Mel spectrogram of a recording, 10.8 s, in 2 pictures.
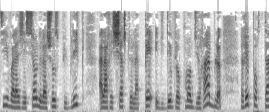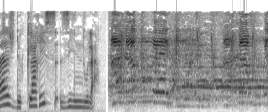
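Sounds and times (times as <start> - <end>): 
speech: 0.0 - 10.7
crowd singing: 7.6 - 10.7
joyful cries: 7.6 - 10.7.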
